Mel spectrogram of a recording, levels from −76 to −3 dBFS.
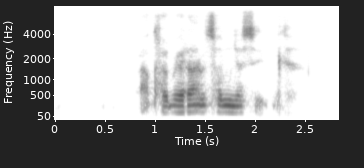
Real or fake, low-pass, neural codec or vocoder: fake; 7.2 kHz; codec, 16 kHz, 1 kbps, FreqCodec, larger model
